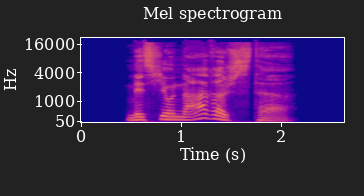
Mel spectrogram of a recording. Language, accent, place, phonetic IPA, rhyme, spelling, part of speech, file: German, Germany, Berlin, [mɪsi̯oˈnaːʁɪʃstɐ], -aːʁɪʃstɐ, missionarischster, adjective, De-missionarischster.ogg
- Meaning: inflection of missionarisch: 1. strong/mixed nominative masculine singular superlative degree 2. strong genitive/dative feminine singular superlative degree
